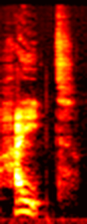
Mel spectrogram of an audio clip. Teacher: So at the beginning it's an ah vowel, at the end it's a yi vowel, so height. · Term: diphthongs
